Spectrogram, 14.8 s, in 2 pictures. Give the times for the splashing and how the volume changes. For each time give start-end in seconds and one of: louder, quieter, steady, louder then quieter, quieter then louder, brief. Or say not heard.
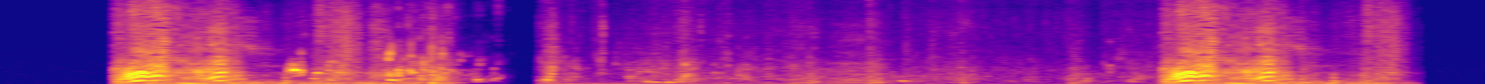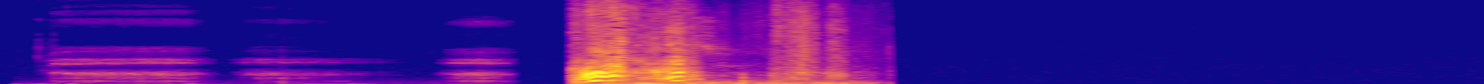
1.4-6.9 quieter.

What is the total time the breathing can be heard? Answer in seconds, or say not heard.
3 s.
